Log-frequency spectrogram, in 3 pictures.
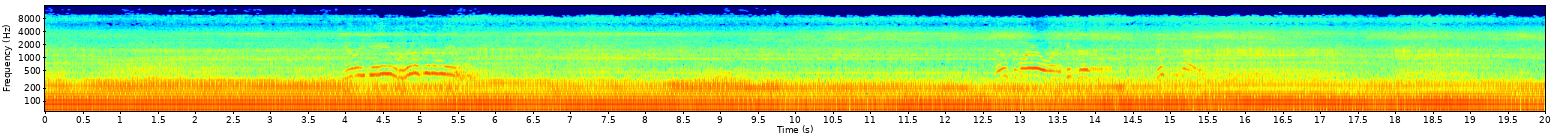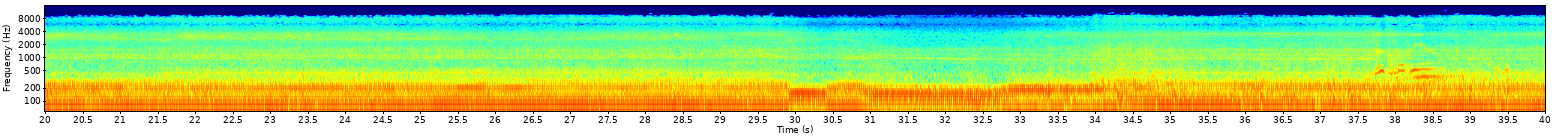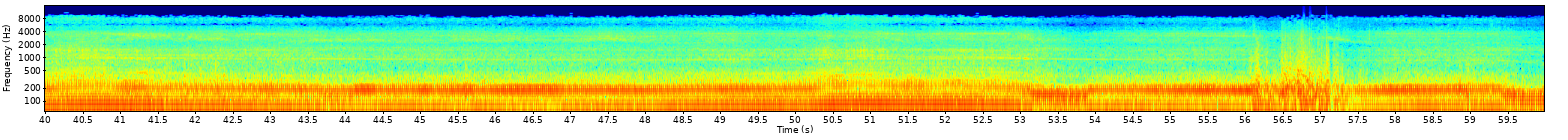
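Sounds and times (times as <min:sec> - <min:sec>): scooter engine running: 0:00.0 - 0:59.9.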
